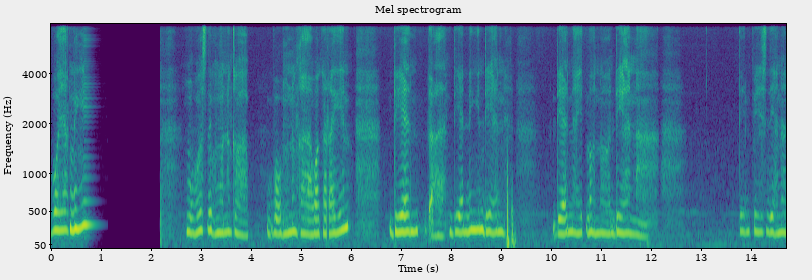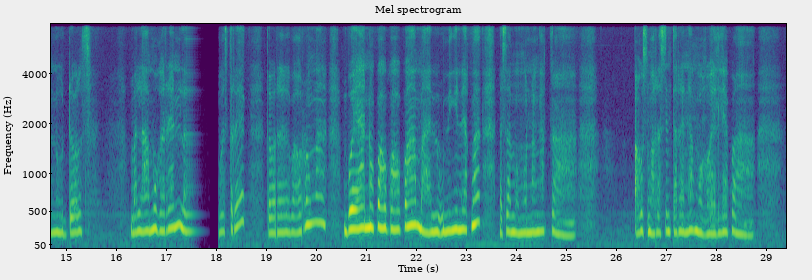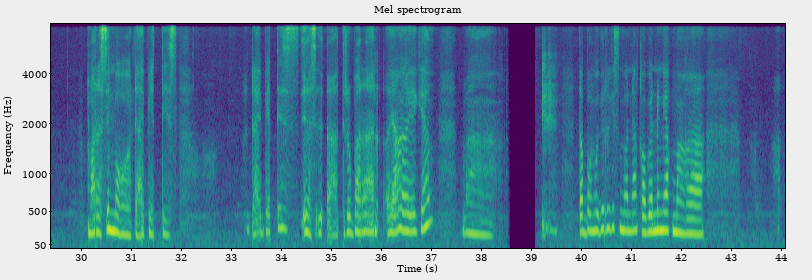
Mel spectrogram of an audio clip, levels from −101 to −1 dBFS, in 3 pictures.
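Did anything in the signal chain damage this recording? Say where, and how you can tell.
Yes. The audio smears into a fading buzz, then silence, at 0.67–2.19 s, 17.41–18.06 s (after "ma lamu xaren", before "vat rek") and 38.53–39.09 s. This is likely a long network dropout.

From 38.29 to 38.51 s the speech turns choppy, with five brief holes patched over. This is repeated packet loss on the network, just before the final dropout.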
